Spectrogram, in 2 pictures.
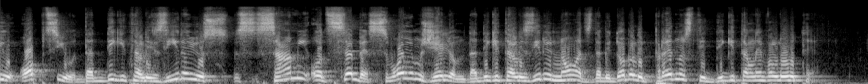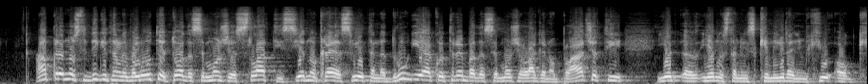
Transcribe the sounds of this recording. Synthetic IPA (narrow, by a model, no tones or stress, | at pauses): juʔo̞pt̪sijud̪ad̪iɡit̪aliziːɾajusaːmiʔo̞d̪se̞be̞sʋo̞jo̞mʒe̞ʎo̞ːmd̪ad̪iɡit̪aliziːɾajuno̞ːʋat̪sd̪abid̪o̞bilipɾe̞ːd̪no̞st̪id̪iɡit̪aːlˠne̞ʋalˠuːt̪ʰe̞̰ | apɾe̞d̪no̞st̪id̪iɡit̪alne̞ʋalˠuːt̪e̞jet̪o̞ːd̪ase̞mo̞ʒeslˠat̪isje̞d̪nok̚kɾajasʋjet̪anad̪ɾuɡiako̞t̪ɾe̞bad̪ase̞mo̞ʒelˠaɡano̞plˠaːt͡ɕat̪i | jed̪no̞st̪aʋnimskeniːɾaɲemk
